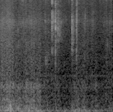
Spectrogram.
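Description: Faint rustling of leafy lilac branches being handled and set into a vase, with a few soft clicks in the middle.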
